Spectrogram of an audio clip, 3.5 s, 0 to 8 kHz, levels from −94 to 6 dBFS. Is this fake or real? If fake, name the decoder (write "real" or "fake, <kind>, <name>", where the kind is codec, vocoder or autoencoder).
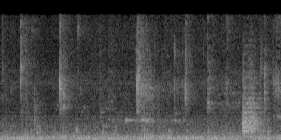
fake, vocoder, BigVGAN v2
